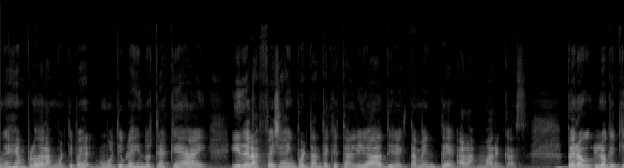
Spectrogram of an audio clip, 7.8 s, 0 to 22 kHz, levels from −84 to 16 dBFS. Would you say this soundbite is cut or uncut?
uncut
